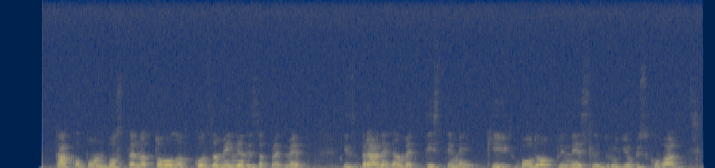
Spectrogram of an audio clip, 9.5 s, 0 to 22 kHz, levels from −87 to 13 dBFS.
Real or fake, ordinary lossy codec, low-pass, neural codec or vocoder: real; none; none; none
